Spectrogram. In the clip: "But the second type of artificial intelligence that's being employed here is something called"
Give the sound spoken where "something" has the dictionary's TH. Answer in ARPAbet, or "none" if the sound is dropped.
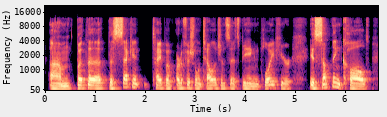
TH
